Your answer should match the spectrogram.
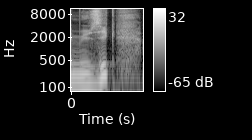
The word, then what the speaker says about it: musique: En écoutant la version originale de 79, on peut entendre que le Pop Music est prononcé musique à la française et non pas music, tout simplement parce que les chœurs sont assurés par Brigitte Vinchon, artiste parisienne et fiancée de Robin Scott alias M.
